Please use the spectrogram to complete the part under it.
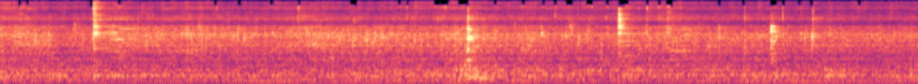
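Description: Potatoes fry in a pan, giving off a steady, moderate sizzle while a utensil stirs them, with four sharp scrapes or clicks against the pan spaced a second or two apart.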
